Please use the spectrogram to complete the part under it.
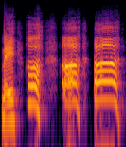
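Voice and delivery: high, loud cries of panic; terrified gasps. A narrator's reading. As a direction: gasp in mounting terror. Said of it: "haleta l'autre".

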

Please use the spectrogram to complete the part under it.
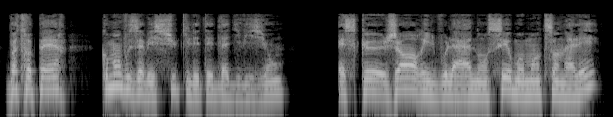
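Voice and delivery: put-on a boy blurting a nosy question; curious boy. A narrator's reading. Said asking the siblings about their father, curious and quick. Said voiced in story.

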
